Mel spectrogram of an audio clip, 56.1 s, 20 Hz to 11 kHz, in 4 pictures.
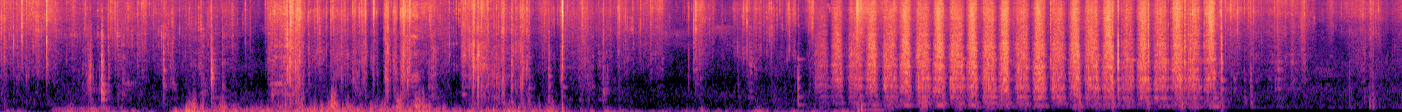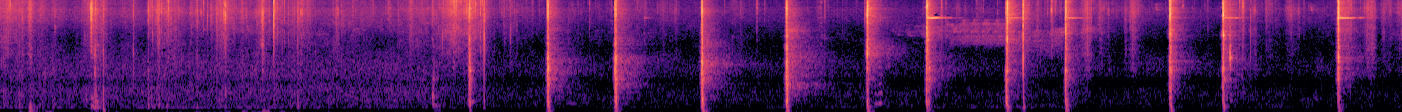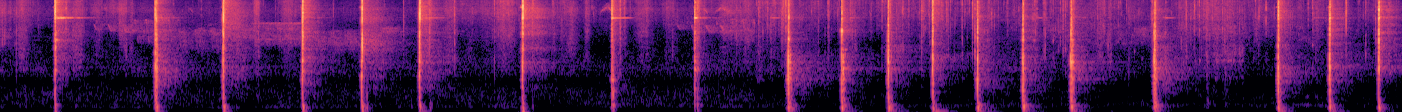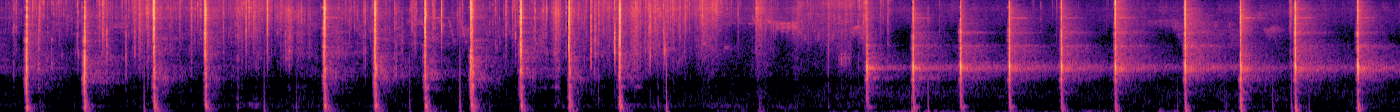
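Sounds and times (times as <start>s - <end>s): axe chopping wood: 19.5s - 20.4s, 21.0s - 23.5s, 25.7s - 26.5s, 29.6s - 32.5s, 35.9s - 39.0s, 39.6s - 39.8s, 40.8s - 48.7s, 50.7s - 56.0s.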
